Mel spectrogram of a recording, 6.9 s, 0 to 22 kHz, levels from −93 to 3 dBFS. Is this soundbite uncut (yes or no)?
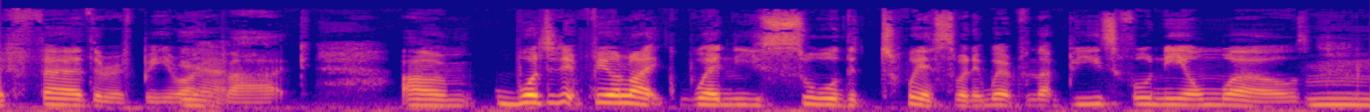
no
